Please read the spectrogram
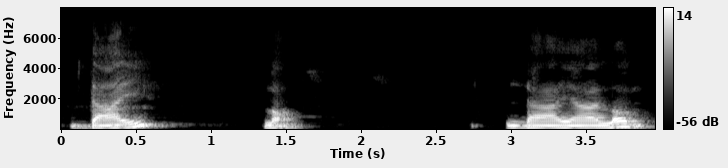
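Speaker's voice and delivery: Dialogue drawn out very slowly, syllable by syllable; slow demo. Shown as a demonstration. Teacher to students, spelling out dialogue very slowly. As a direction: stretch dialogue out slowly so students hear each sound. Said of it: "দেখছো?".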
